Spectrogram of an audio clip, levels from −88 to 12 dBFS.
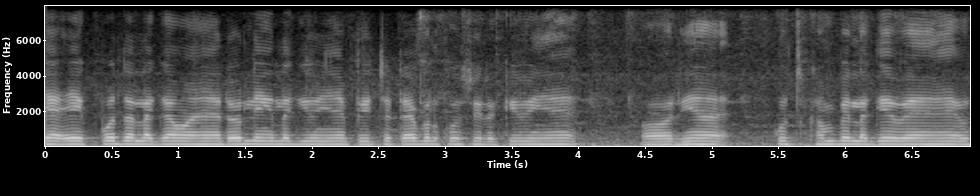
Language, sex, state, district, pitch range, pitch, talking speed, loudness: Hindi, female, Rajasthan, Bikaner, 170-175 Hz, 175 Hz, 200 wpm, -14 LUFS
